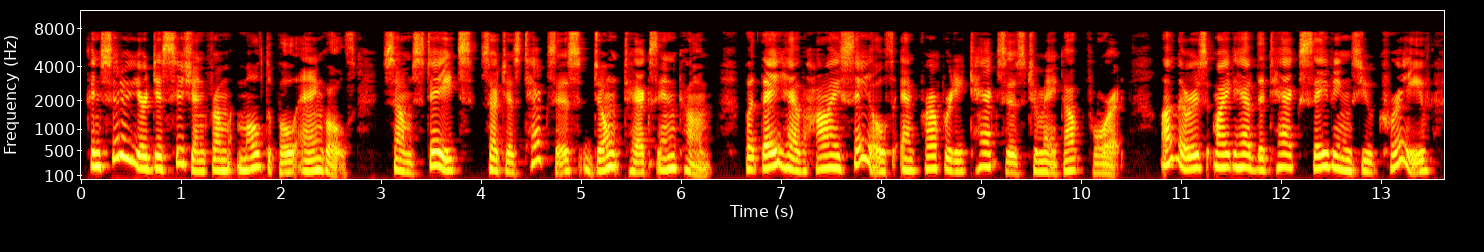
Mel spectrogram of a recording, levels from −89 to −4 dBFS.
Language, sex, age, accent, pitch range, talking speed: English, female, 60-79, American, 170-220 Hz, 155 wpm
